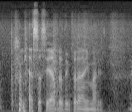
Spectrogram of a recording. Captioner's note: laughs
